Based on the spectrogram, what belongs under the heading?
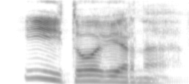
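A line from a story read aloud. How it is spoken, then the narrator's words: Archer sighing. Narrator (Russian): вздохнул лучник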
